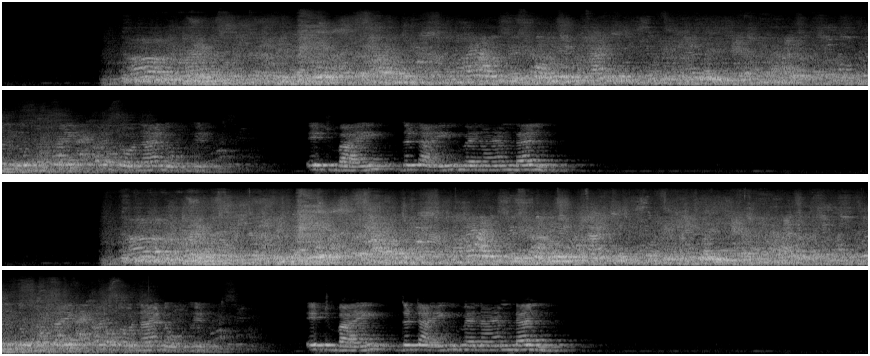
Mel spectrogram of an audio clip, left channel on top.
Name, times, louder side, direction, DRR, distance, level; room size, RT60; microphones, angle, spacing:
sound 1, 1.0-11.0, right 3 dB, 40° right, 0.9 m, -25 dB
voice 1, 1.2-3.5 4.6-7.0 7.8-10.8 11.7-14.2, right 1 dB, 70° right, 0 dB, 2.3 m, -29 dB
8.1 x 7.2 x 5.8 m, 0.80 s
head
